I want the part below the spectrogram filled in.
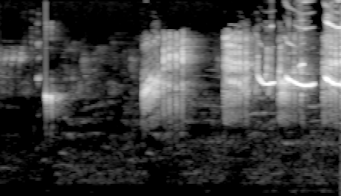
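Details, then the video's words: Lure sound for drawing birds from undergrowth. It opens quietly with a single sharp note, then gives a burst of harsh buzzy chatter, then clipped noisy bursts ending in high, drawn-out falling whistles. "SUARA PIKAT BURUNG pelamboyan ribut"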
